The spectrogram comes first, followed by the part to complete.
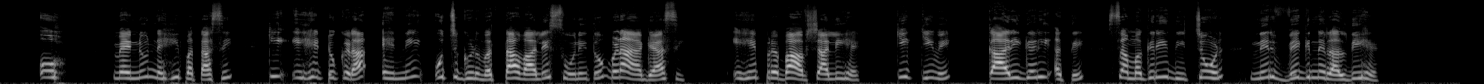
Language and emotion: Punjabi, surprised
